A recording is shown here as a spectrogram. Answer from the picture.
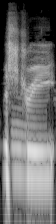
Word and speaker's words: chemistry: why architect exactly and chemistry is a word i constantly hear mispronounced by spanish speakers that's ch i hear chemistry very often or chemist it's k it's a hardcore chemist and one thing about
